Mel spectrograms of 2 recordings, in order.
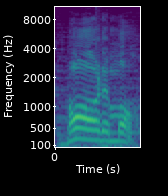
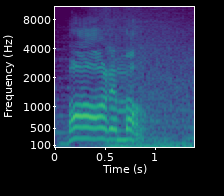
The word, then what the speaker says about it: Baltimore: Don't pronounce the T. You hear that word? Baltimore. Baltimore.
